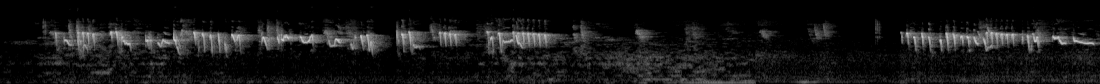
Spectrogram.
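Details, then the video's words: Lure recording for training young prinias to sing: long, busy series of sharp, high, rapidly repeated chirps in several phrases, a pause near seven seconds, then chirping resumes. "Masteran | pancingan burung prenjak muda | prenjak bakalan"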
